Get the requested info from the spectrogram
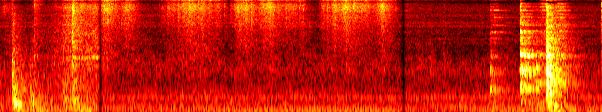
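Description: Decor items being handled and set down on a shelf: a short burst of knocks and clatter at the start and another about five seconds in, with faint rustling in between. A steady low hum runs underneath.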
